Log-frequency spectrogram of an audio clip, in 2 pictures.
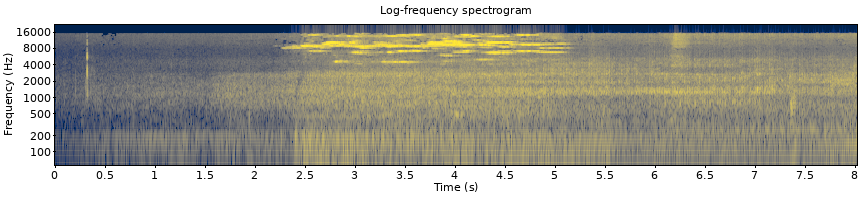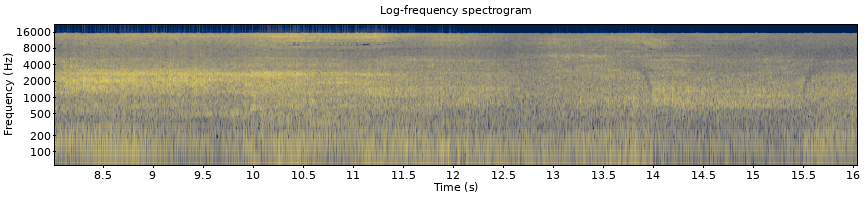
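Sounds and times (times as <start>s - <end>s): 
school bus diesel engine idling and revving: 0.0s - 16.0s
school bus air brakes hissing: 2.3s - 5.2s.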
